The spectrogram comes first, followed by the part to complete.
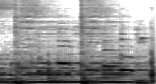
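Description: Live band music in an instrumental passage between sung lines: short melodic keyboard notes over a steady bass line, with a few drum strikes.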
